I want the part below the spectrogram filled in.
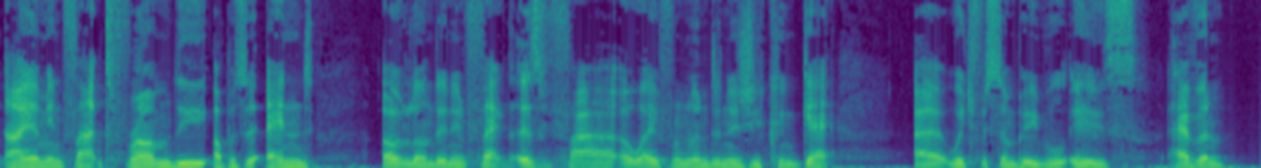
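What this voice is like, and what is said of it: British accent, not a London one. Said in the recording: “you can tell that I'm, from my voice straight away, that I'm British ... I have a slightly different British accent to others that you might have heard ... if I sound like I come from London, it's because I'm not from London”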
